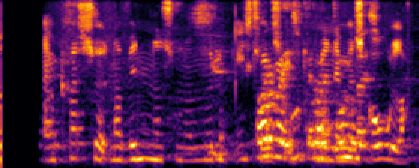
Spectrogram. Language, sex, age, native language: Icelandic, male, 12, Icelandic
